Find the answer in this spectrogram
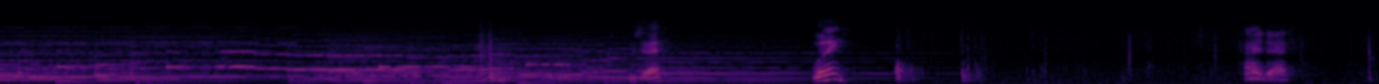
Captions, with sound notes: [ Door Closes ] Who's that? Willie?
